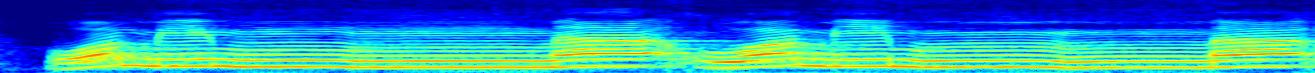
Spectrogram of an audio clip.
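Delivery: long nasal hum on the doubled m of وَمِمَّا; ghunna. Shown as a demonstration. Teacher demonstrating meem mushaddad, held ghunna. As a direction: recite وَمِمَّا slowly, holding the mm through the nose. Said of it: "میم دیکھیں یہ مشدد ہے تو یہاں پہ گنہ کرنا ہے".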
